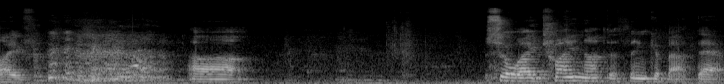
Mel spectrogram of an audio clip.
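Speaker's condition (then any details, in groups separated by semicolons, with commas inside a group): ALS; degenerative; diagnosed ten years ago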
